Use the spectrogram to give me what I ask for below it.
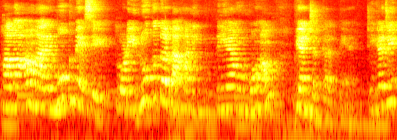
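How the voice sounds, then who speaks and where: A woman's voice: high-pitched, moderate pace, bright, forceful tone. A woman teacher, giving a patient classroom lesson and checking in often. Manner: patient, repeats and checks with "theek hai". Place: school classroom. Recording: echoey room from a distance.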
